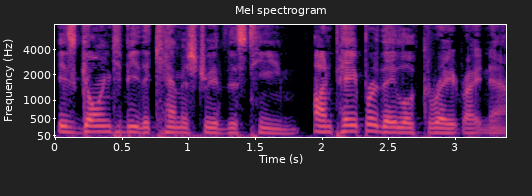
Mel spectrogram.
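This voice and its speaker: A man talks with a plain, everyday voice. His pitch is fairly high and his pace fairly quick. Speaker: NFL media columnist. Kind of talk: casual chat. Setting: studio.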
